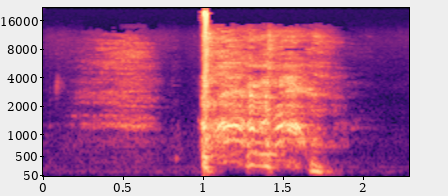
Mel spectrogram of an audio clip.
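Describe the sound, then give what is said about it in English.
A single harsh, raspy cough, a lingering cough left over after an illness and an emergency room stay, breaks out loudly and trails off with a throaty rattle, preceded by a faint breath. “I have a lingering cough left over, which will go in time.”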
